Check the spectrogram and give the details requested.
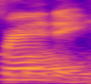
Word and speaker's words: Reading: And it is pronounced Reading Reading, Pennsylvania.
